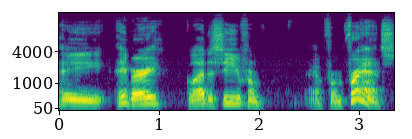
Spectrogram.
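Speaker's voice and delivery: ordinary talk, nothing marked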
